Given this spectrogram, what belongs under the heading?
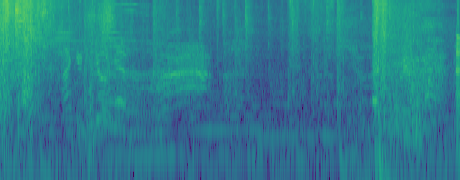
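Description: Video game gunfire rattles through a fight in an Assassin's Creed–style game, with sharp shots early and again near the end over a steady backdrop of in-game sound and character voices.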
